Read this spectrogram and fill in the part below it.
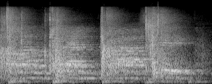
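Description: A classroom clapping routine with a group of children counting off hand claps: four loud, sharp bursts of clapping, each about half a second apart, close and in a steady rhythm, with no talk over them.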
